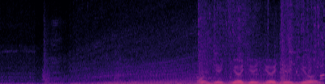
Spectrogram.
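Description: A vehicle crashes and tumbles over with a heavy thud.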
